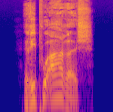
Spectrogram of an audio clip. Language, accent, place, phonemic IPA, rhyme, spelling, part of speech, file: German, Germany, Berlin, /ʁipuˈaːʁɪʃ/, -aːʁɪʃ, ripuarisch, adjective, De-ripuarisch.ogg
- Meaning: Ripuarian (related to the Ripuarians or their language)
